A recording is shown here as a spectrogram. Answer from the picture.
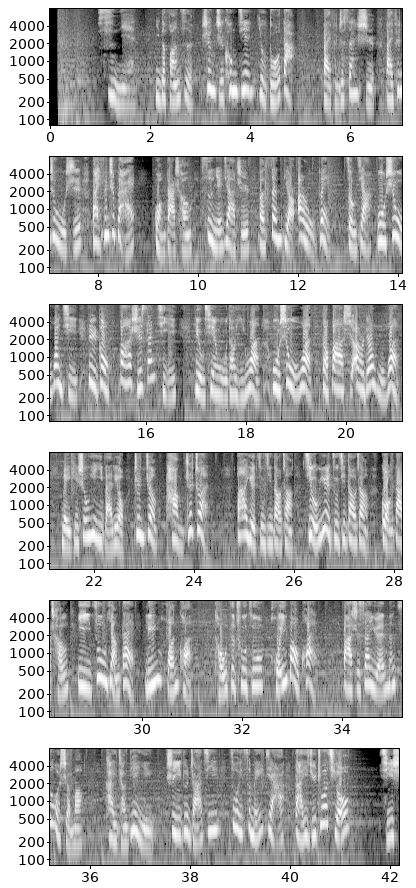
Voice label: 时尚广告声

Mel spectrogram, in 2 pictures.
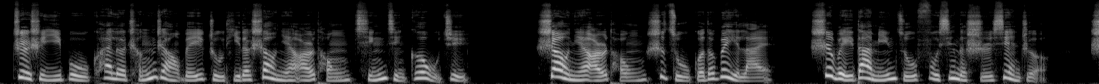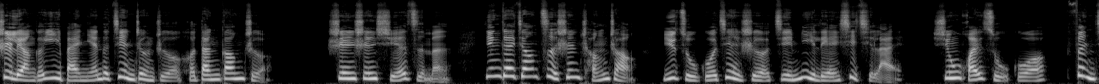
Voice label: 旁白 解说 女声

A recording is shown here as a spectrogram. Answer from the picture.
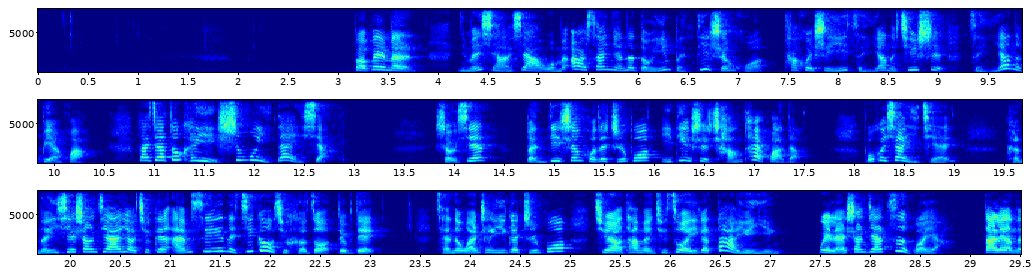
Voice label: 成熟女声

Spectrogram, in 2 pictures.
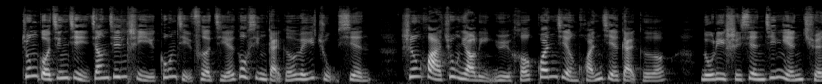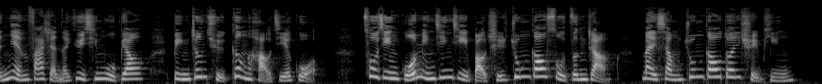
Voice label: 时政新闻播音

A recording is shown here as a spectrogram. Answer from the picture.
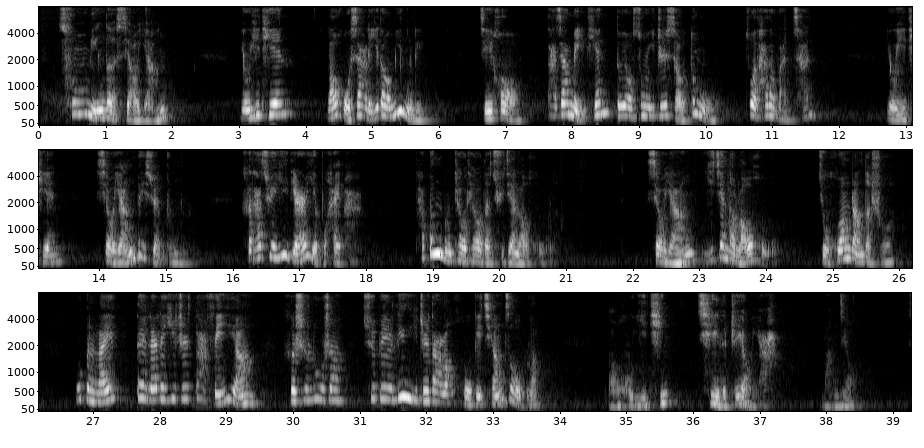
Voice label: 儿童故事; 聪明的小羊

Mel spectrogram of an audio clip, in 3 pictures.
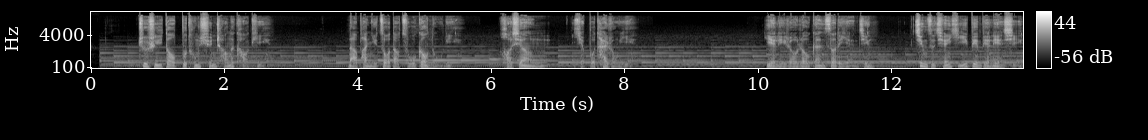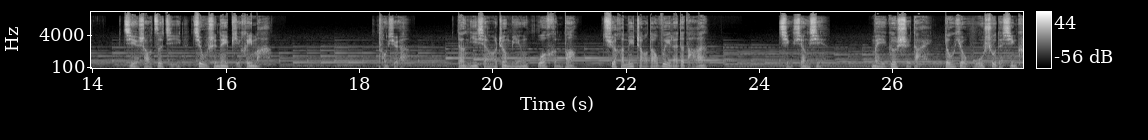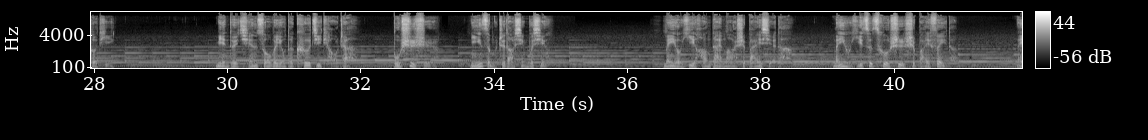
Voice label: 走心旁白; 走心旁白-荣耀

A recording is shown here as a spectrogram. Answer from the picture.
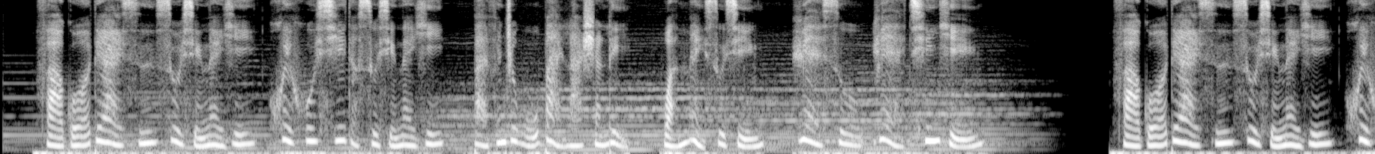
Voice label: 广告塑形内衣柔和

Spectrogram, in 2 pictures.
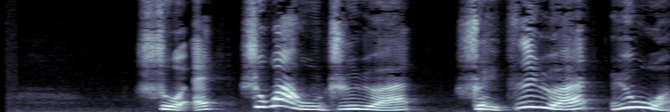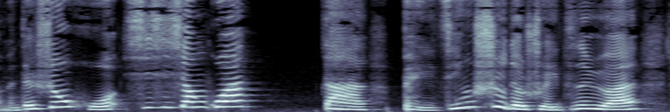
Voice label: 男童试音; 可爱憨厚，类似喜羊羊声音

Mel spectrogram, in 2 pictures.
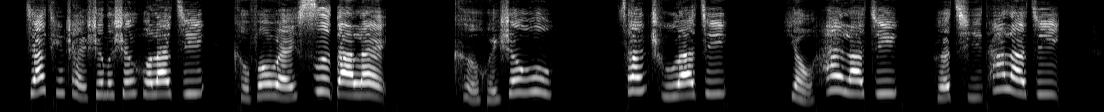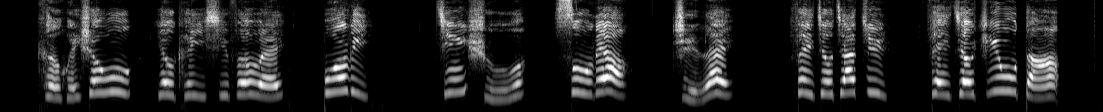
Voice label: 女童; 垃圾分类

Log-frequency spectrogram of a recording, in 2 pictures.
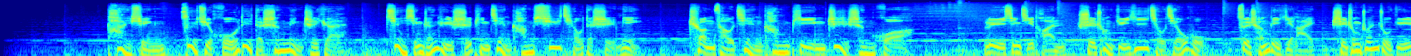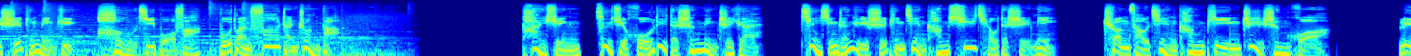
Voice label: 企业宣传; 绿新集团

